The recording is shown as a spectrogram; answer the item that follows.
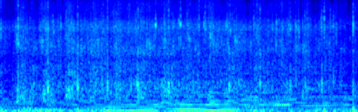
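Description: Soft background music of steady, sustained low notes.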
